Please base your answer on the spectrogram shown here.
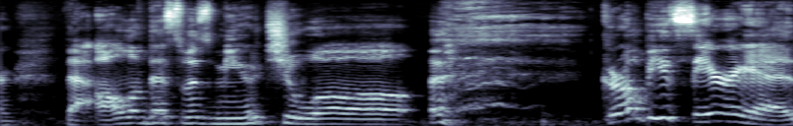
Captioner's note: laughs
